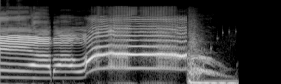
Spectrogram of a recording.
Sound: screams

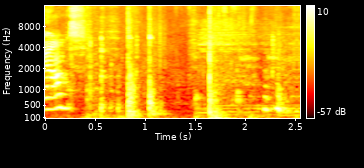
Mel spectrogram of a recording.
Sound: table rattles; giggles

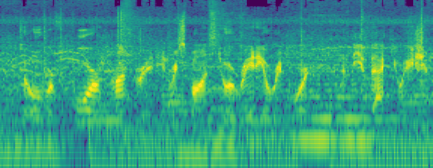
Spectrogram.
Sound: people cheering

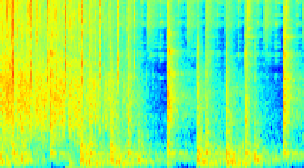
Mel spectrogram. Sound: audience applauds

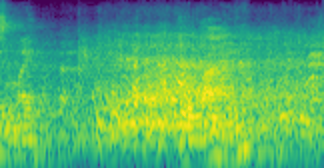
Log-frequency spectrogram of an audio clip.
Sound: audience laughing

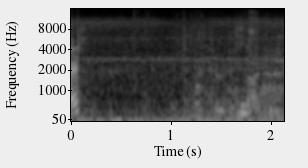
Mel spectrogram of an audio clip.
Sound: whispers

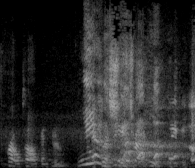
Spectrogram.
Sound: group laughing

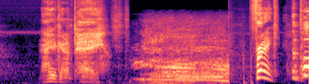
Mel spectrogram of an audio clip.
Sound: dinosaur sound effect

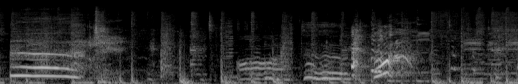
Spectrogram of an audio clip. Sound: shocked gasping; light laughing

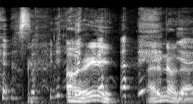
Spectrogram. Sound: both laugh

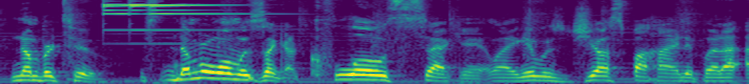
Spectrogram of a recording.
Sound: bell dings

